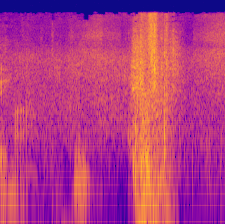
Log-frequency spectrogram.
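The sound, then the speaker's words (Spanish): A heavy door wrenches loose with a single loud thunk and a brief scraping rumble, preceded by a couple of short vocal sounds. “La puerta, la puerta de la cena, dale.”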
